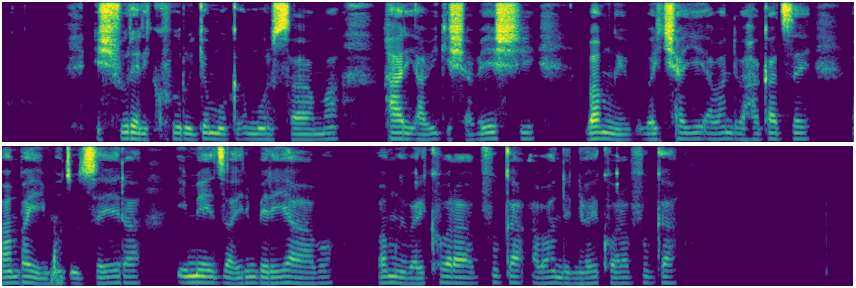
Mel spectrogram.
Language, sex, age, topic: Rundi, male, 25-35, education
